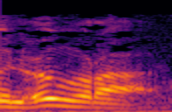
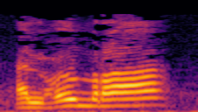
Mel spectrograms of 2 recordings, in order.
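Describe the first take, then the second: First: العمرة in three syllables after al-, ʿu-mu-rā; mim with damma. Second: العمرة with no vowel after the m; mim with sukun. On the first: Lecturer contrasting two variants, العمرة as al-ʿumurā. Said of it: "ضم أوله". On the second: Lecturer contrasting two variants, العمرة as al-ʿumrā. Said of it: "لا السكون". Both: Shown as a demonstration.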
